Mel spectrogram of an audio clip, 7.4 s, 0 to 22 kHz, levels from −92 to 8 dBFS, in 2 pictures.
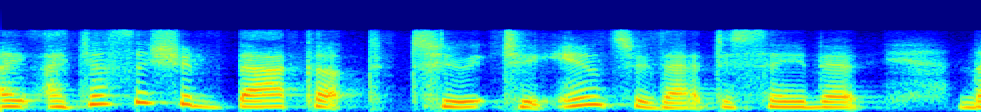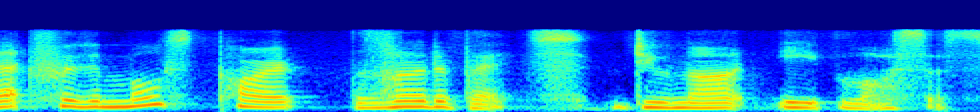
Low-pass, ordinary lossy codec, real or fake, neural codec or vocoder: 7.2 kHz; AAC, 48 kbps; fake; codec, 16 kHz, 0.5 kbps, FunCodec, trained on Chinese and English, 25 frames a second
